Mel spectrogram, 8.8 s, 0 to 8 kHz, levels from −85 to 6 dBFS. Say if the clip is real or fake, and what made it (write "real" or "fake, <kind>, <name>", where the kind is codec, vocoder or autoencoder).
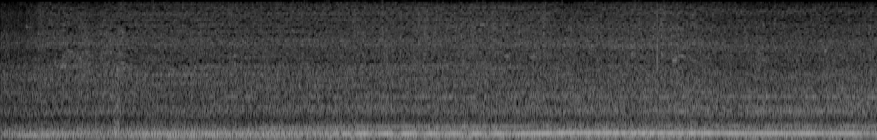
real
